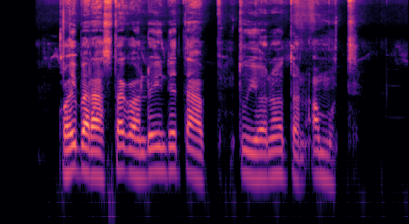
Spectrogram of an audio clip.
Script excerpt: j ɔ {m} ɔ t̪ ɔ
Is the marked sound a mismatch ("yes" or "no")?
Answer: yes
